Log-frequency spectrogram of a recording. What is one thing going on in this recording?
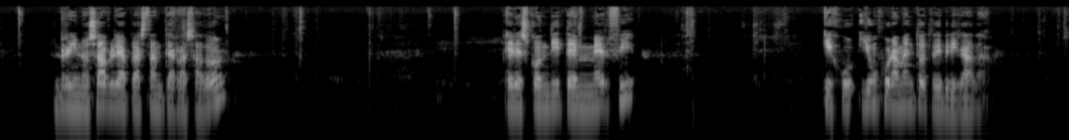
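Trading cards slide and tap softly against each other.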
